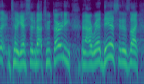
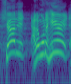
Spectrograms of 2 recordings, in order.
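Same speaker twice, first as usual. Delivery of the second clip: louder and higher playful shut-down; mock snap; 7 semitones higher, 4 dB louder than usual. Preacher telling his wife to hush, mock loud. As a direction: cut her off in mock protest. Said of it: "I'm like".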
